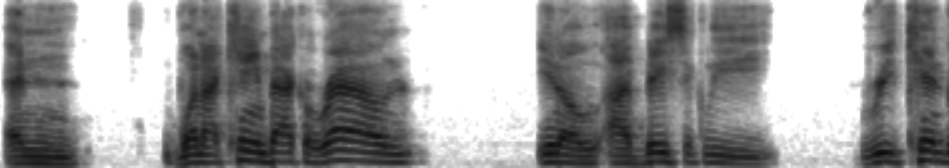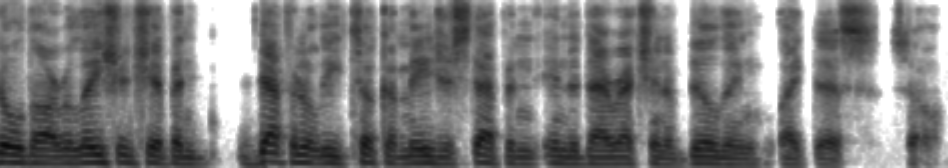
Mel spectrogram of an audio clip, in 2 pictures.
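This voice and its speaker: A man's voice: medium pitch, steady tone, normal speed, fairly bright tone. A young man, a guest telling loose, slangy stories and quoting people as he goes. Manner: loose, slangy, quotes others in voices. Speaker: guest, NFT co-founder. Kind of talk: casual storytelling.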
